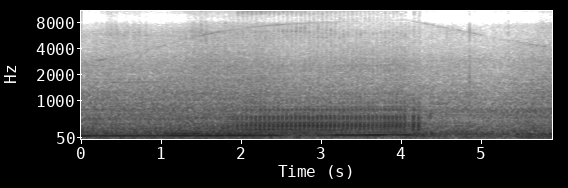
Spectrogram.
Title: Popping noise 6.7 cummins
